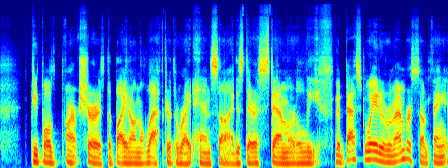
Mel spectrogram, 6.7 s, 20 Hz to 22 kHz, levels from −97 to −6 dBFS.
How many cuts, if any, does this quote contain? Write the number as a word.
one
